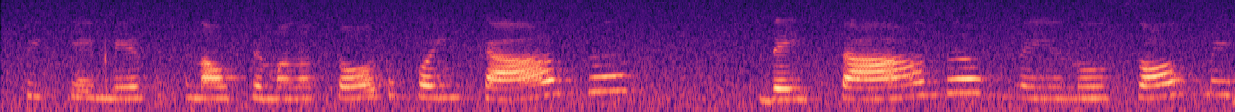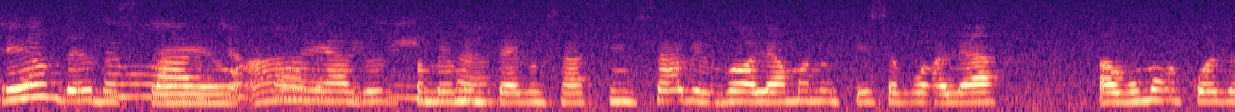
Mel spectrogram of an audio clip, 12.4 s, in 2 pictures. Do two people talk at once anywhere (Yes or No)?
Yes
